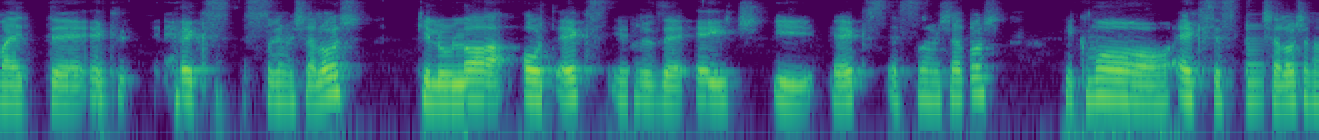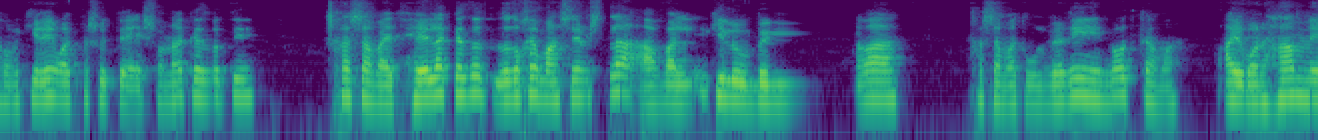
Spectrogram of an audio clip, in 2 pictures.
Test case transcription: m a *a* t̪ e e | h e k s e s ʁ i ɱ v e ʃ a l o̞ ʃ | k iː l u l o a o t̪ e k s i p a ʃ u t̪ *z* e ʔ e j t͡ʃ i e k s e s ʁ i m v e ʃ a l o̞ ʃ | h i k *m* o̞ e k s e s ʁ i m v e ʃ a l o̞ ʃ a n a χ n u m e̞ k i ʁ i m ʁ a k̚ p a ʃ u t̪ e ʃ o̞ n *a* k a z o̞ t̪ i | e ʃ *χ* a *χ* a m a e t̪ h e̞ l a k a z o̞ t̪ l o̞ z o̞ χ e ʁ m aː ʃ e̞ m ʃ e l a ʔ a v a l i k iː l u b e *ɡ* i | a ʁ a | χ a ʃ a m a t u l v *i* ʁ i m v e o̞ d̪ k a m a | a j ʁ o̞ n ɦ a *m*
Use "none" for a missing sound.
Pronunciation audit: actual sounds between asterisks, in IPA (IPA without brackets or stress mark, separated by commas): e, z, m, a, χ, ʃ, ɡ, e, m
